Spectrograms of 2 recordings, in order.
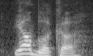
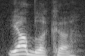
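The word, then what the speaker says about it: яблоко: The first letter is Ya, and it's pronounced Ya. The second letter is a B. The third letter is an L, and then OKO. This is yabloko, yabloko. First letter M, no challenge.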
